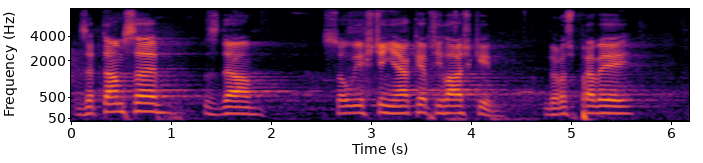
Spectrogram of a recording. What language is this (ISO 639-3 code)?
ces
